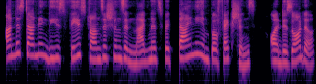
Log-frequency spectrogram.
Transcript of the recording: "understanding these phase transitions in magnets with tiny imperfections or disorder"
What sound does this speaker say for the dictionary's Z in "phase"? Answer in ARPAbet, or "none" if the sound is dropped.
S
